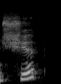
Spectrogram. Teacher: when you say sh your tongue almost touches the top of your mouth then the air comes out gently your lips are a little bit rounded and the sound is voiceless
